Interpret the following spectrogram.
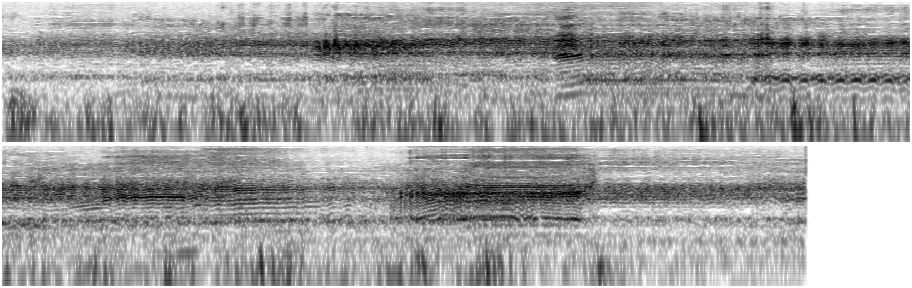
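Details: Sheep bleating over a constant noisy background, several wavering calls rising out of the din, one clearer bleat near the end before the sound cuts off.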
